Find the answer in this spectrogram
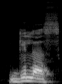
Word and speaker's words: गिलास: तो ये होगा हमारा गिलस। क्या होगा? गिलस। अच्छा, गिलस उच्चारण सही है? गिलस उच्चारण गलत है, सही उच्चारण गिलास है।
